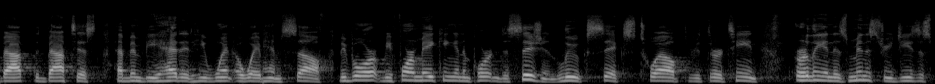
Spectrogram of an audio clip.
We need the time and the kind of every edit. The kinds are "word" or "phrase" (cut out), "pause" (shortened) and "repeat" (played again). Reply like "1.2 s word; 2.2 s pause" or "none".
1.1 s pause; 2.6 s word; 3.3 s pause

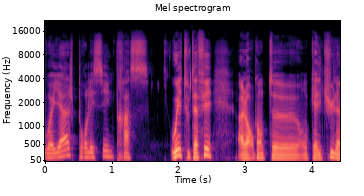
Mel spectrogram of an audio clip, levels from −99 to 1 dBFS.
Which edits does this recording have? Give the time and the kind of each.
1.6 s pause; 3.1 s word

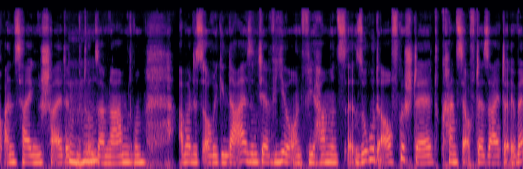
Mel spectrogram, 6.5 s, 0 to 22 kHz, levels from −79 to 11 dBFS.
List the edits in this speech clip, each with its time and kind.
none

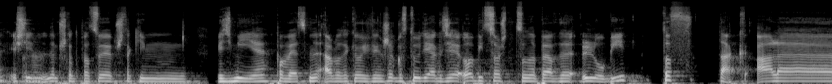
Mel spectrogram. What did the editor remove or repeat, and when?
2.1 s pause; 6.5 s word

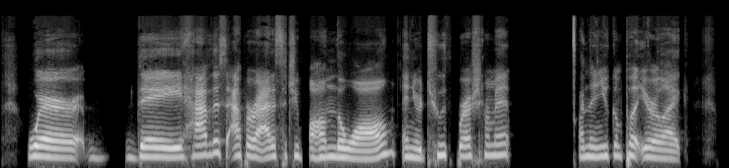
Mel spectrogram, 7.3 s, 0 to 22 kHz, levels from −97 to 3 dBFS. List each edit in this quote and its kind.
3.0 s word; 4.8 s word

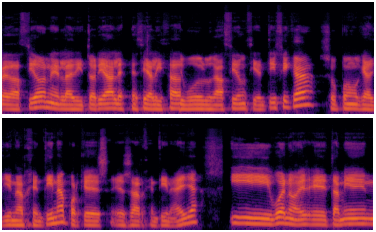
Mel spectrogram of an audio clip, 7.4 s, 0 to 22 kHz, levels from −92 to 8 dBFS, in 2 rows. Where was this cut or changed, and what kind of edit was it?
1.8 s word; 5.9 s pause

